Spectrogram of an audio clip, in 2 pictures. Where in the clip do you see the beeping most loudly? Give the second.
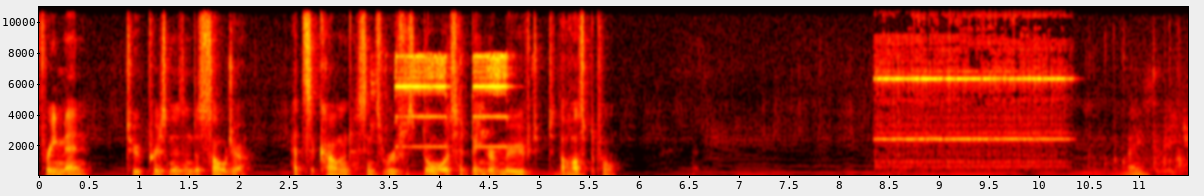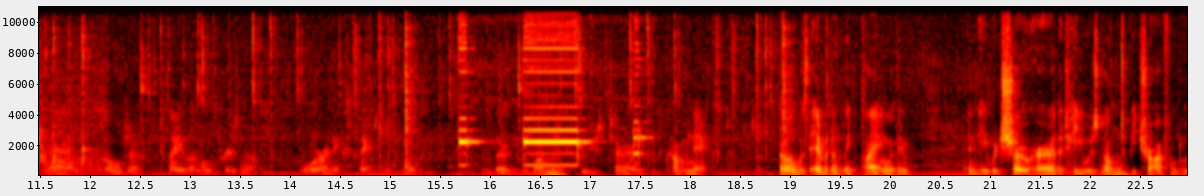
17 s.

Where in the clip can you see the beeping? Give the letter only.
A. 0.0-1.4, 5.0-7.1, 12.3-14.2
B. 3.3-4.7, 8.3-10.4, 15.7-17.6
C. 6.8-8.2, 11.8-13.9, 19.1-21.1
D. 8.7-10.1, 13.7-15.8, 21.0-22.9
B.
